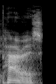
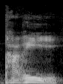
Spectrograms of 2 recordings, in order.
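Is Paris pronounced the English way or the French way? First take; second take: English; French. First: Paris is said with an English pronunciation. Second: Paris is said with a French pronunciation. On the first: This is the accepted local form. The speaker calls it right. "that's the English pronunciation of it" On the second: The speaker sounds pretentious. The speaker calls it wrong. "because that would sound pretentious"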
